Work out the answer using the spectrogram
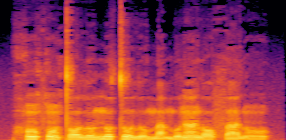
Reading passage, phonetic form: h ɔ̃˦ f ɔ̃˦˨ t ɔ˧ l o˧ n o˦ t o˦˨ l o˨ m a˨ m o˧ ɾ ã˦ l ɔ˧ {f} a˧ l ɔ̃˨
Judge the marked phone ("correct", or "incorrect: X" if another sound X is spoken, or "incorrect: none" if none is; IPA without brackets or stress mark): correct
